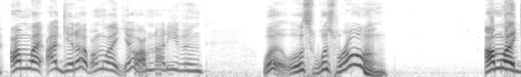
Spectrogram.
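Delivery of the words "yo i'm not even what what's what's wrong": flustered innocence. Retold or imitated. Answering his angry sisters, flustered and innocent. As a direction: stumble through it, innocently confused.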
